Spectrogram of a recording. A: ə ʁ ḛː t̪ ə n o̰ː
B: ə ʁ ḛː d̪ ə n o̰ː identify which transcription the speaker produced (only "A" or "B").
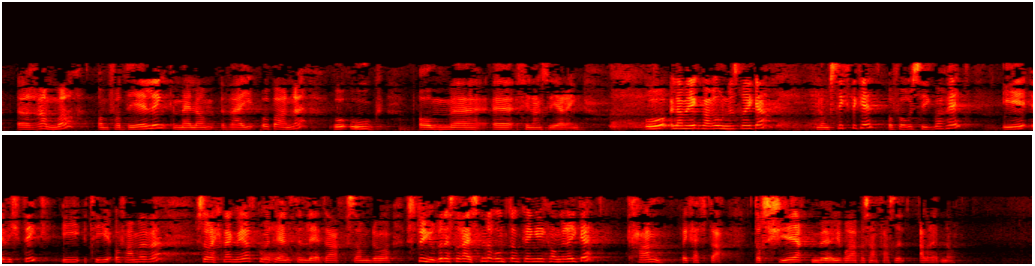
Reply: B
